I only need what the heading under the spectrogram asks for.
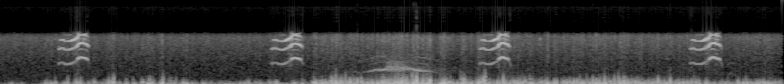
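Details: Tawny owl pair calling to each other at the nest while it is checked: four shrill ke-wick calls spaced about two seconds apart, a short quavering hoot between them, and strong low rumbling noise.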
